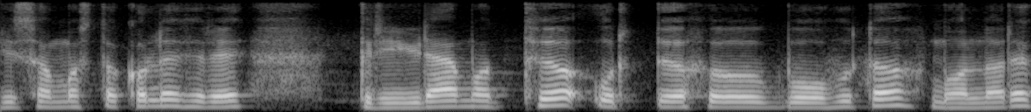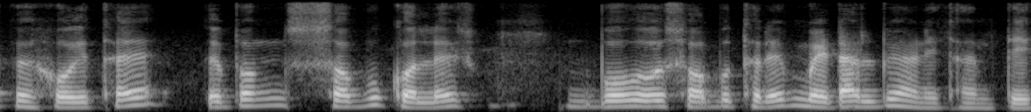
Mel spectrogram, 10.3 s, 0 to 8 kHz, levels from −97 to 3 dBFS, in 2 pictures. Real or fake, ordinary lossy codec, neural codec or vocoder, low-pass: fake; none; codec, 16 kHz in and 24 kHz out, 1 kbps, XY-Tokenizer; 7.2 kHz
